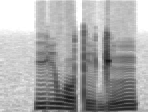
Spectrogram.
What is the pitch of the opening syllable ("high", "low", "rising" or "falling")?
high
